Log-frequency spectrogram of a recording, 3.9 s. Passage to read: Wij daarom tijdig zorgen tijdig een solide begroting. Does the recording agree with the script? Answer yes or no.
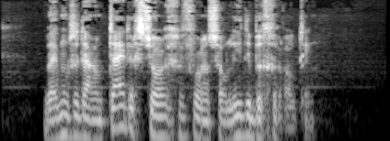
no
